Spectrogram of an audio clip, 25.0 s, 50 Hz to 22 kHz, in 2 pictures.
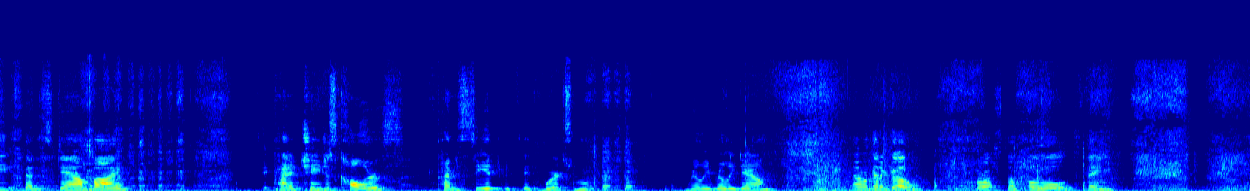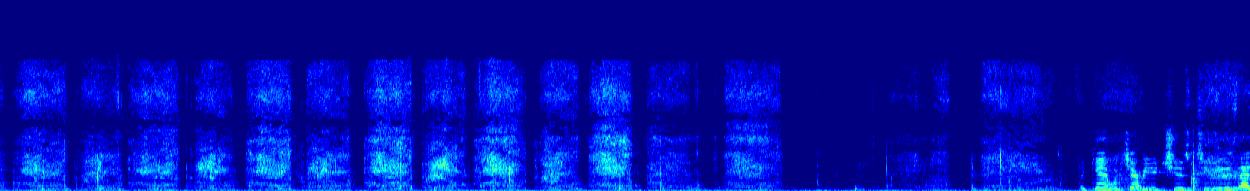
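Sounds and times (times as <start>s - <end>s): wooden stick scraping paper: 7.8s - 25.0s.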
